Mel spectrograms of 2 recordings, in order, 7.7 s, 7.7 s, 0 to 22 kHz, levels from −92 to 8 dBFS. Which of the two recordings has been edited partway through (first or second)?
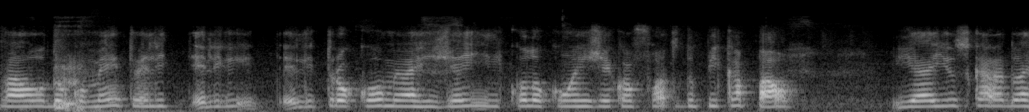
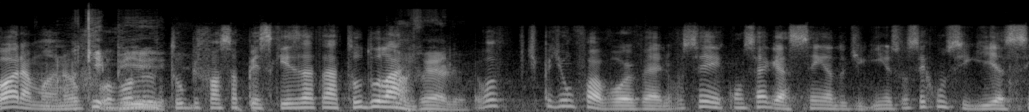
second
